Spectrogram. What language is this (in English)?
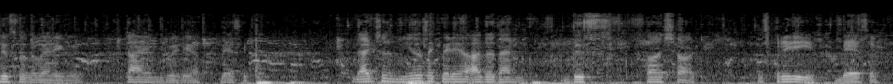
English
